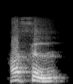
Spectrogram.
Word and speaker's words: hustle: Hustle T is silent here.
